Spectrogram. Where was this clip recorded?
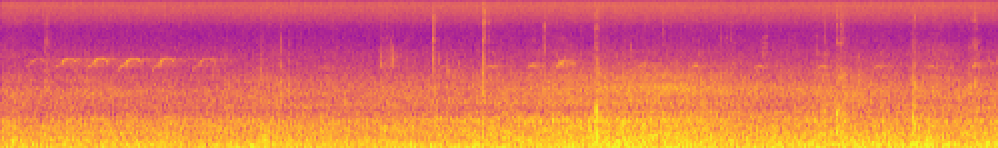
in a residential area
